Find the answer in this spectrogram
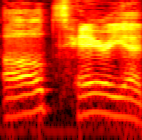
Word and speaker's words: Altaria: and today we are looking at a mega all Tera deck yep I said it right Mega alar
